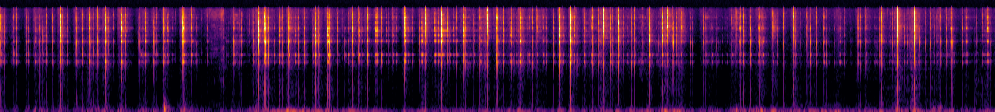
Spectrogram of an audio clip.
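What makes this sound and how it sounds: Long nails tap rapidly and continuously on a full glass jar of marmalade, striking both the glass and its label. The dense stream of short, bright clicks and clinks dies away almost instantly, over a soft low thud.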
